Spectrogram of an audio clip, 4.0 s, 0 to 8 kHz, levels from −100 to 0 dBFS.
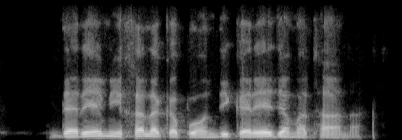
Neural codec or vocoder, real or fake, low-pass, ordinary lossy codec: none; real; 7.2 kHz; Opus, 24 kbps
